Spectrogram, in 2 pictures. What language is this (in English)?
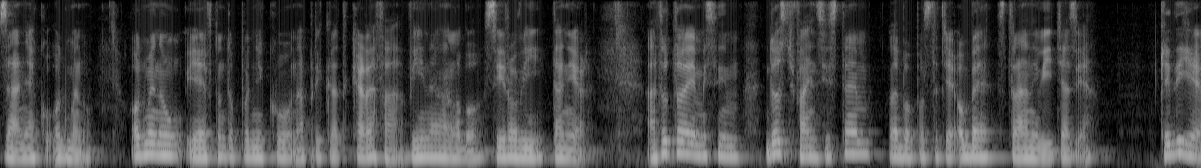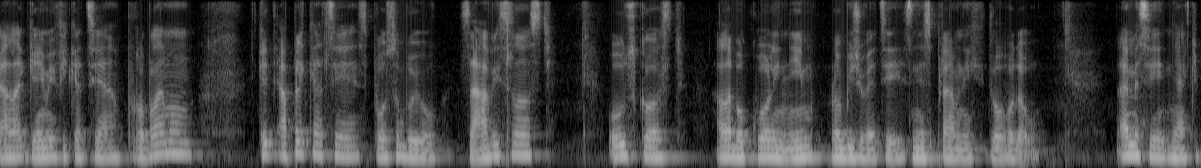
Slovak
